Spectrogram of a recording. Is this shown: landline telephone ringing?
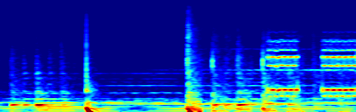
yes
